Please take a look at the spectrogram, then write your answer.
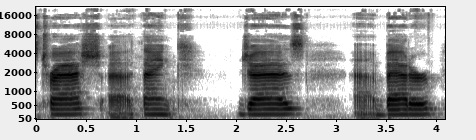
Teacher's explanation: Its description is low front, unrounded, and lax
